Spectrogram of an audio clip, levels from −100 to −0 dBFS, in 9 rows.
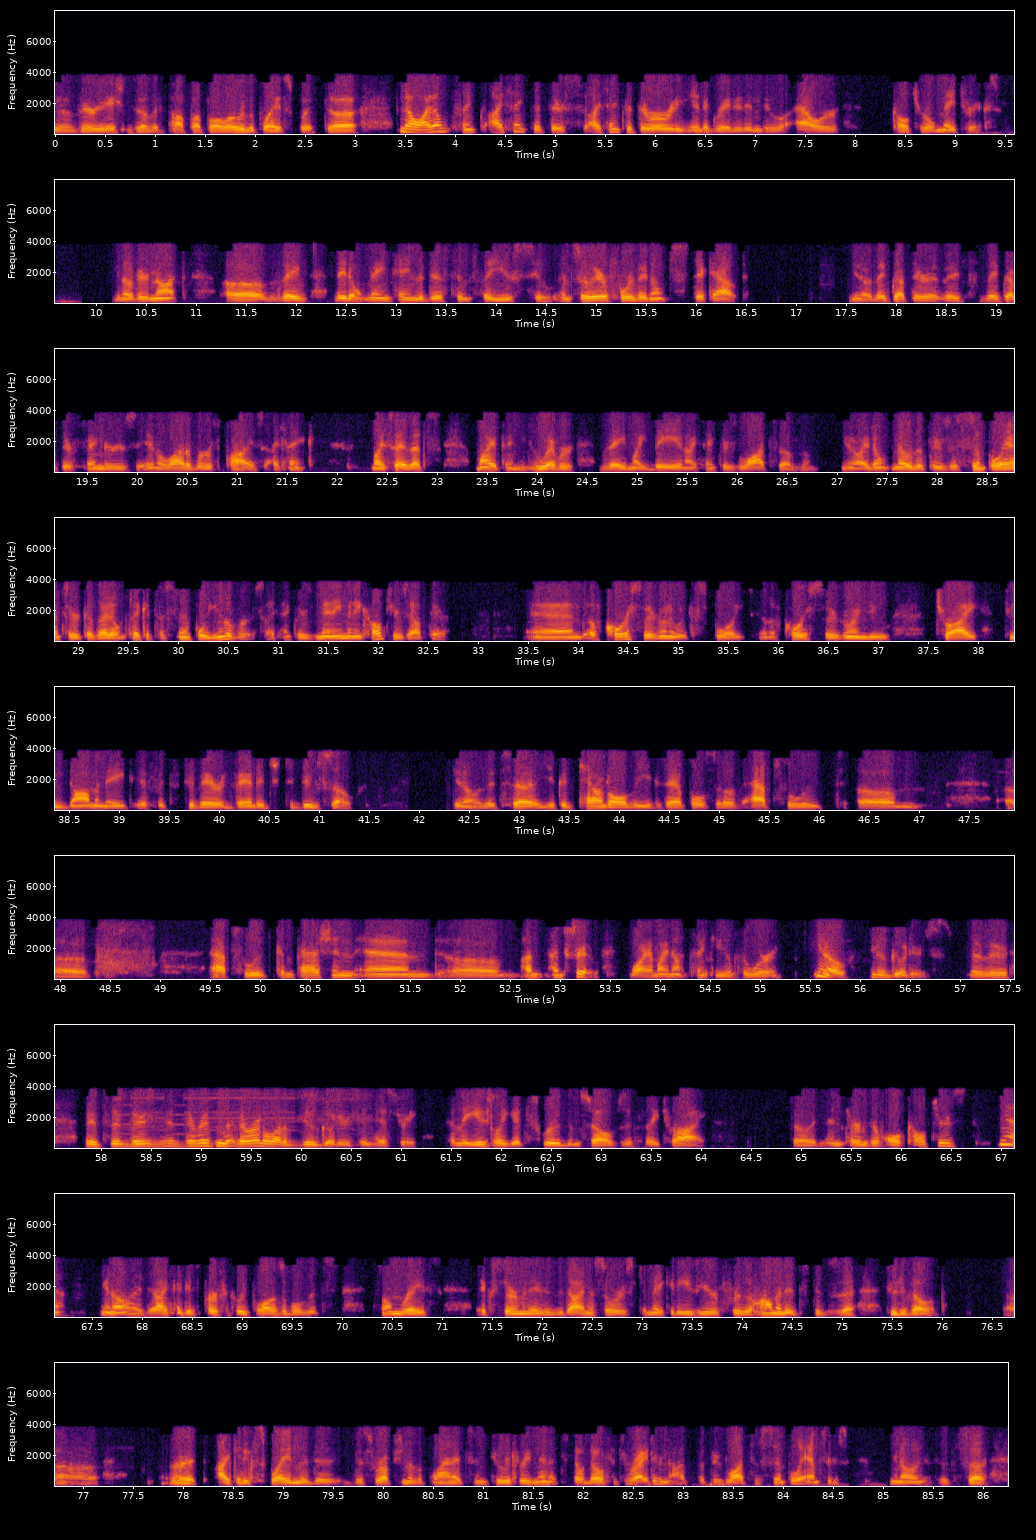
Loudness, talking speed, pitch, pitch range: -27 LUFS, 175 wpm, 115 Hz, 105-130 Hz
